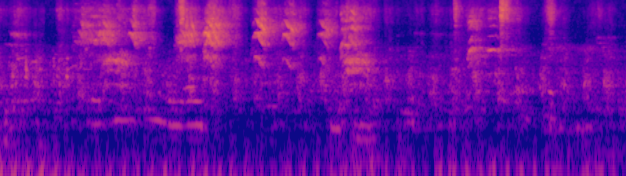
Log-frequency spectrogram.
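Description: Birds calling: a string of short, sharp, high calls, thickest about two seconds in and again near five seconds.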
